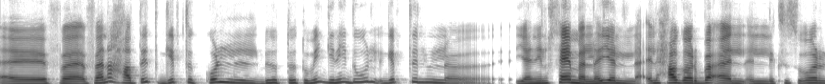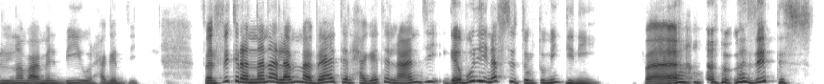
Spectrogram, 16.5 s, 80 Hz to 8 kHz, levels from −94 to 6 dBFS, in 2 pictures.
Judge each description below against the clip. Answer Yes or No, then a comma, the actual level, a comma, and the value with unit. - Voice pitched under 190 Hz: No, high, 240 Hz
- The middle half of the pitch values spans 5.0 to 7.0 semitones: Yes, wide, 5.5 semitones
